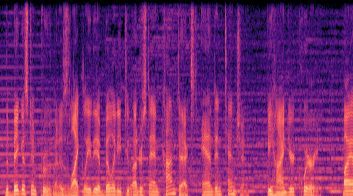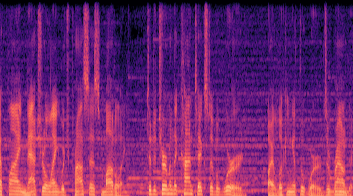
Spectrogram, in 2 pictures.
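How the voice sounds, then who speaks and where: Music plays in the background as a man speaks with an American accent at medium pitch. His pace is moderate and his intonation lively. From United States. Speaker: voice actor. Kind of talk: radio news read.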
